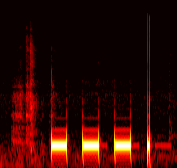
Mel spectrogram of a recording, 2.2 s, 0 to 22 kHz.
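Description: Telephone line beeps as a call is put through: three short steady tones about 0.4 s apart, then a brief fourth blip.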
